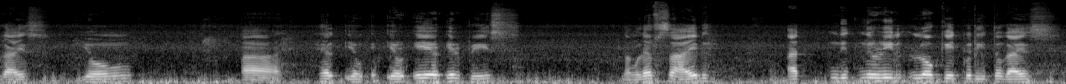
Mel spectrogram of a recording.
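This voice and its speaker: Slow-talking Filipino man vlogging with background noise. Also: medium pitch, darkish tone, poor audio. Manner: halting, code-switching between Tagalog and English. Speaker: motovlogger. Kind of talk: casual product unboxing vlog.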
